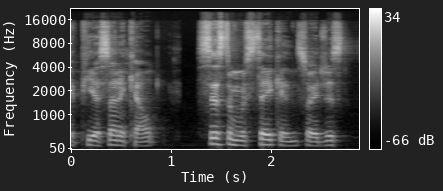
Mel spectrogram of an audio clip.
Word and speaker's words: svstem: subwoofer uh company and i pronounce it tam so it's gonna be like a two-part but but no what do you want to be uh system only system the reason why i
